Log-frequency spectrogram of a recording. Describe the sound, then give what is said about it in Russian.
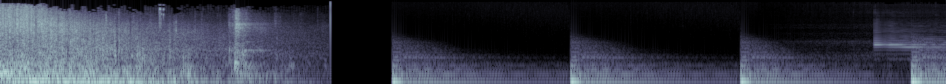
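Cannon fire: a long roaring blast, a brief silence, then four heavy booms at steady intervals, each a sharp low thud trailing off into rumble. No voices. “Во имя Господа, огонь!”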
